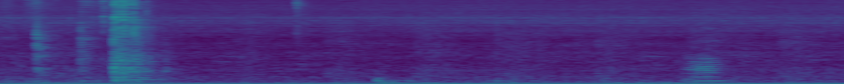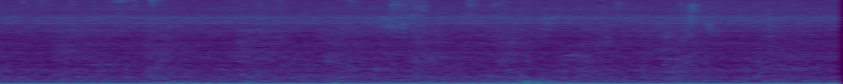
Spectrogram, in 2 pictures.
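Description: Kitchen handling sounds: one sharp clack of dishes or utensils less than a second in, then a few faint taps, over a steady low hum.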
